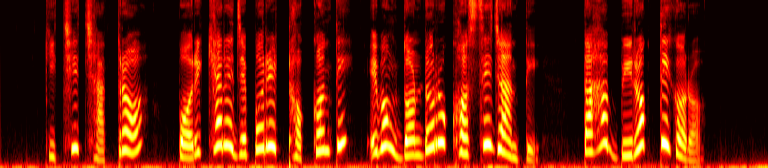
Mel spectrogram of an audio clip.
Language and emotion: Odia, disgusted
